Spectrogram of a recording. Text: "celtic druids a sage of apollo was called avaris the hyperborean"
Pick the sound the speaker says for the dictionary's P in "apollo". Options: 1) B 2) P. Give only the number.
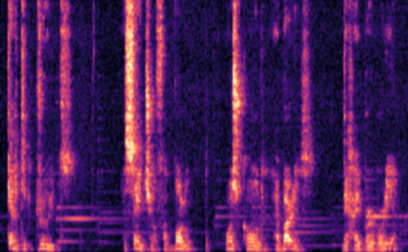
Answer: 1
